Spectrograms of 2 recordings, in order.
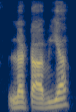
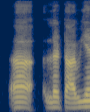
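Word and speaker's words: Latvia: In September 1991 three Baltic countries of Estonia, लटाविया एंड लटाविया नहीं लटविया, sorry pronunciation में फर्क हो गया, and Lithuania became the members of United Nations and later on they joined NATO in March 2000।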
